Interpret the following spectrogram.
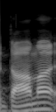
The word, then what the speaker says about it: dhamma: difference uh okay yeah dhamma is the Pali uh the Pali pronunciation of it and Nepali spelling and Dharma is the Sanskrit oh okay yeah so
